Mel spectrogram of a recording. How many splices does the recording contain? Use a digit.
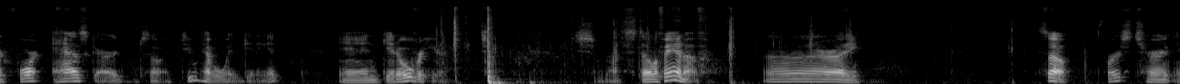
1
